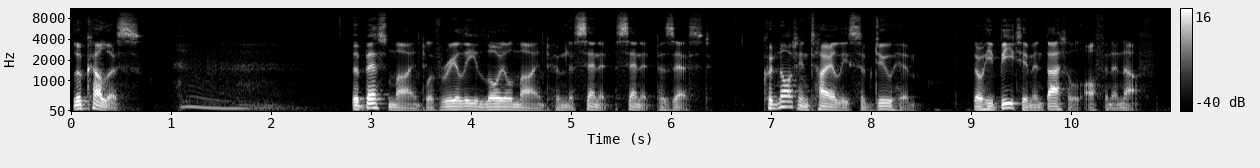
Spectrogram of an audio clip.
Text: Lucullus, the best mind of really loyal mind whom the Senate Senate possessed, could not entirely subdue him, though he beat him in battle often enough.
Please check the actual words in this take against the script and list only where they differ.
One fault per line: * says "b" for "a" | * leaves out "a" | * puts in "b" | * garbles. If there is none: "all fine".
all fine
